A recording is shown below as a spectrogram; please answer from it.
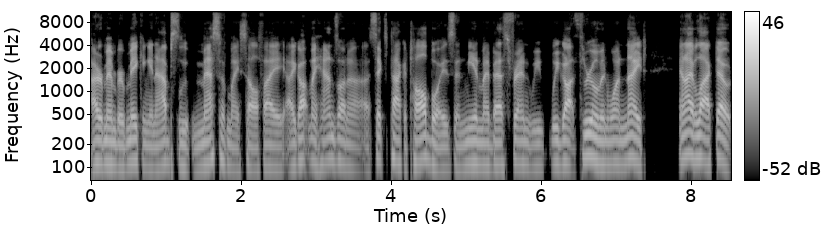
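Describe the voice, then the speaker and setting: With a Canadian accent, a man speaks at a fairly quick pace in a fairly low voice, the sound dry and close with no echo against a quiet background. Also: fairly even intonation. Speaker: podcaster in recovery. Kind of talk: interview, personal recovery story. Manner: casual, hesitant with fillers.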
